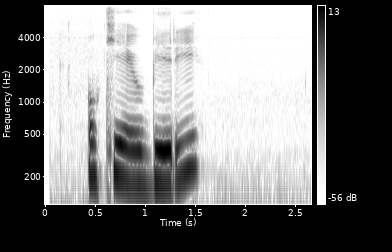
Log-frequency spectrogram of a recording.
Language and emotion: Russian, angry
